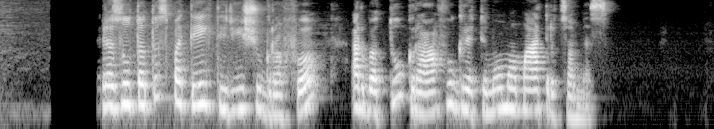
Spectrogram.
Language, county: Lithuanian, Vilnius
